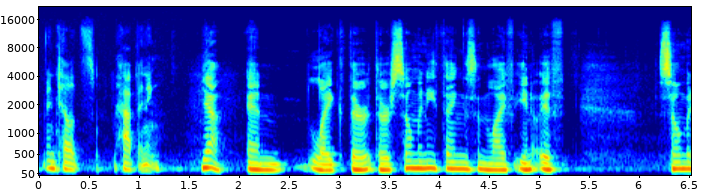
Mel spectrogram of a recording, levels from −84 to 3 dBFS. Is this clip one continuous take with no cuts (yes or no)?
yes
